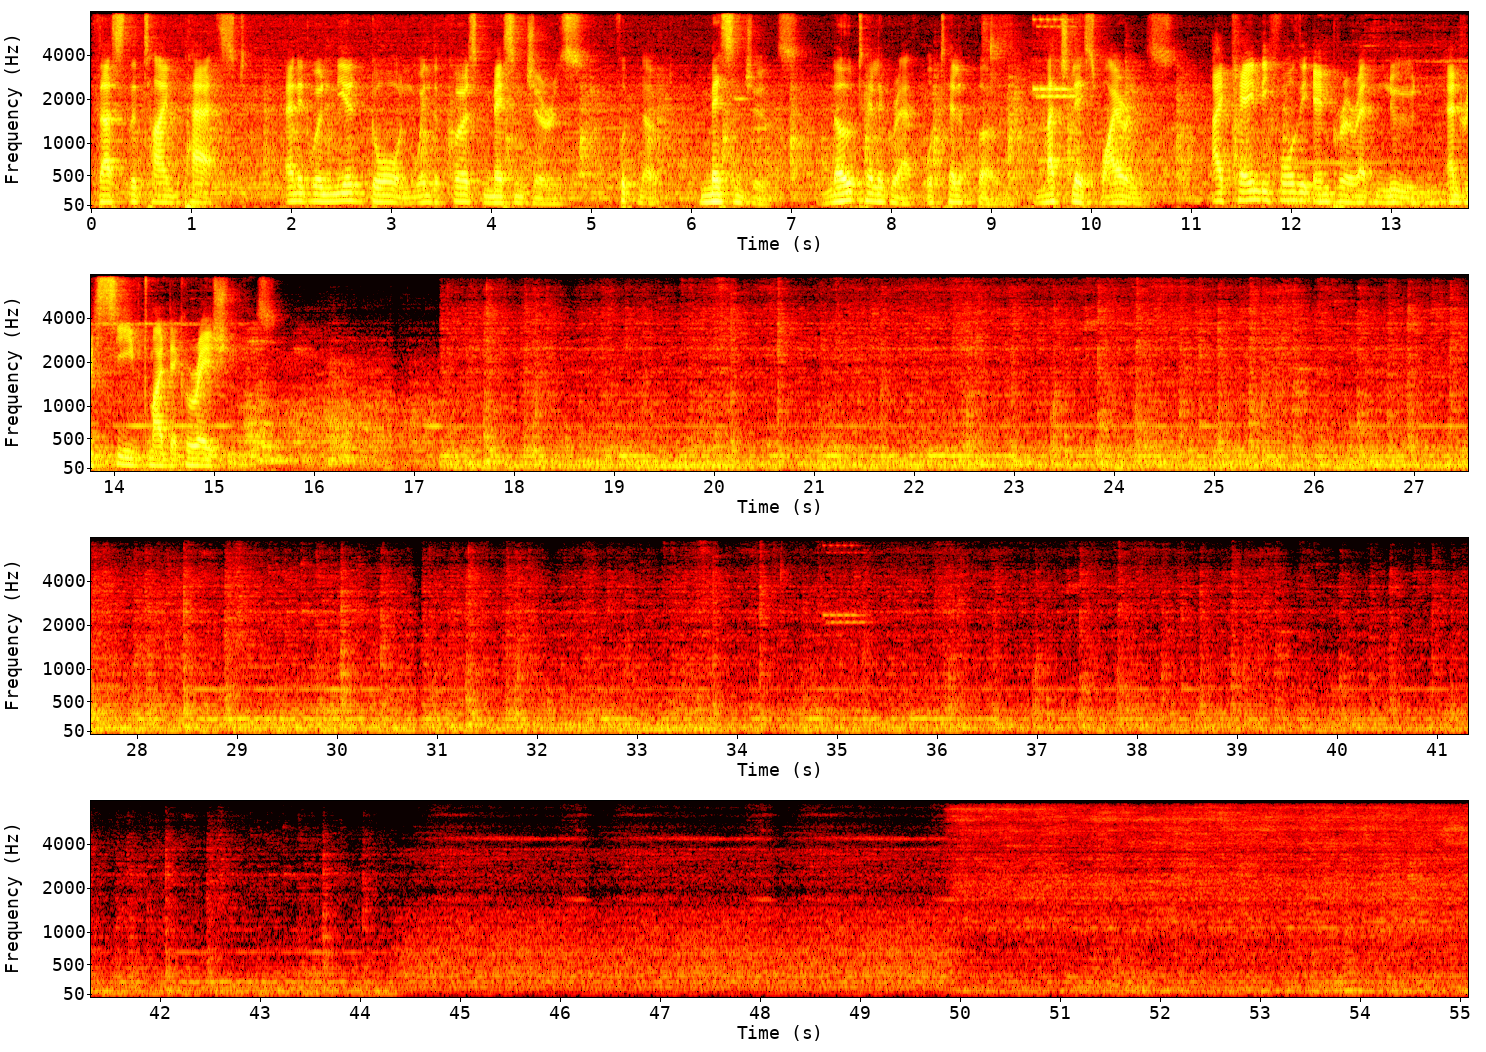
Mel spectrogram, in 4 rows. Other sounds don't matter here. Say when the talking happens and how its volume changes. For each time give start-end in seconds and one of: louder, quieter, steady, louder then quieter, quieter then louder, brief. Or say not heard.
0.1-15.6 steady.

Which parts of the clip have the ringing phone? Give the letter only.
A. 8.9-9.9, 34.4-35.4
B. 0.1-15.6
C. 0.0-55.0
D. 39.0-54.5
A.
